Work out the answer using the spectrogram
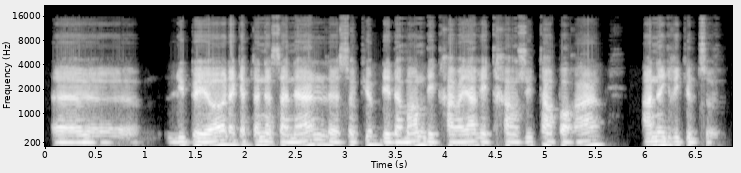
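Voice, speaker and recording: A man with a lowish, pushed, bright voice and a Québécois French accent presents a webinar as an employment counsellor over a video call. He is chatty, jokes about himself, and uses many fillers.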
